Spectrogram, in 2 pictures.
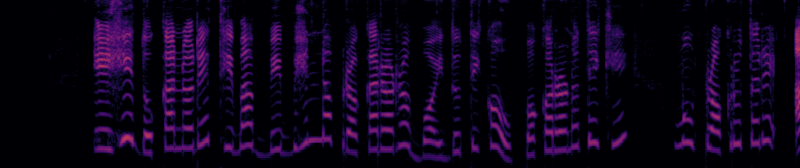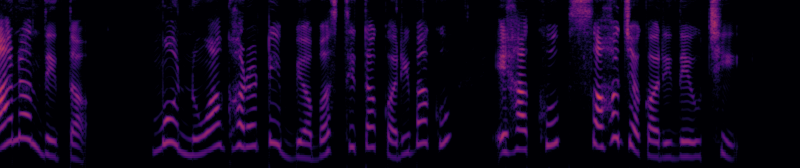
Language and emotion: Odia, happy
